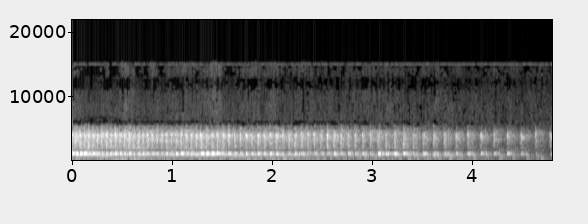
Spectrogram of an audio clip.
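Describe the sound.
A board game spinner wheel whirs with rapid ratcheting clicks that gradually slow and space out as the wheel winds down.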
